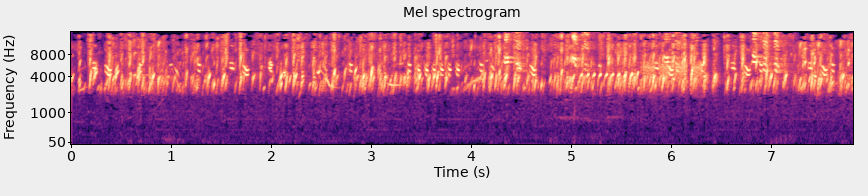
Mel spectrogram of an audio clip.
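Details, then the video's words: Group batbata of goldfinches aimed at prompting singing: continuous, busy high-pitched twittering and metallic chirps from many birds overlapping for the whole stretch. "بتبتة جماعية تجنن الحسون_بتبتة لتحفيز الحسون حتى الهيجان_اقوى بتبتة جماعية لتحفيز الحسون على التغريد"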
